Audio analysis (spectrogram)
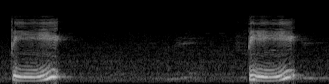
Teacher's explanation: start from a lower pitch and it goes up to a higher pitch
